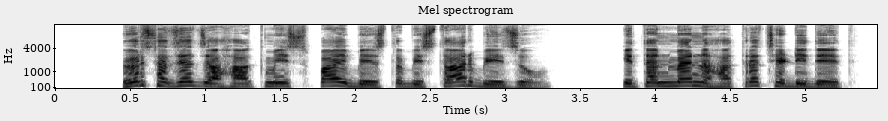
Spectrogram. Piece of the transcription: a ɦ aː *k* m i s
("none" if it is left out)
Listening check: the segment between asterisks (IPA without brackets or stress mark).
k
